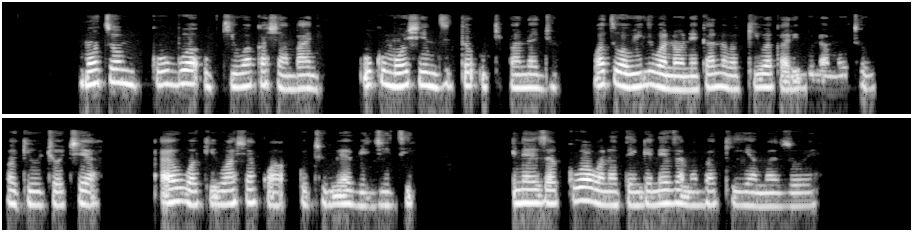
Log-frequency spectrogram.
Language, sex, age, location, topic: Swahili, female, 25-35, Nakuru, health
